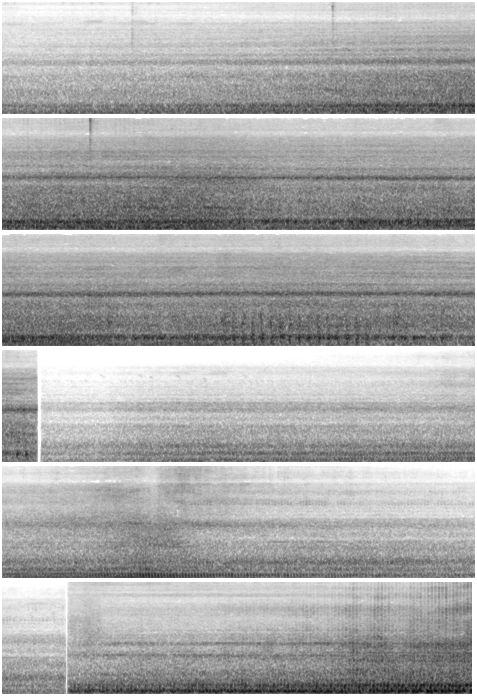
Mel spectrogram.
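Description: Trains running on the track: a passenger train's wheels rumbling on the rails, growing louder as it comes near, then, after two abrupt cuts, a diesel locomotive hauling freight wagons passing close with a deep engine rumble, the loudest part near the end.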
